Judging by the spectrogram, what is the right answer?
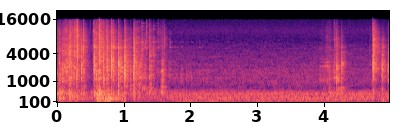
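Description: Clatter of small hard objects rattling and knocking together on a desk for about a second and a half, followed by two short knocks near the end.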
